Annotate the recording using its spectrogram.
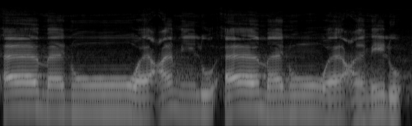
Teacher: waw sukun ini tidak masuk ke dalam huruf waw di depannya. Walaupun tadi dikatakan kalau ada huruf sukun bertemu dengan huruf yang sama jadi idgham, tapi pada huruf mad tidak terjadi idgham.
